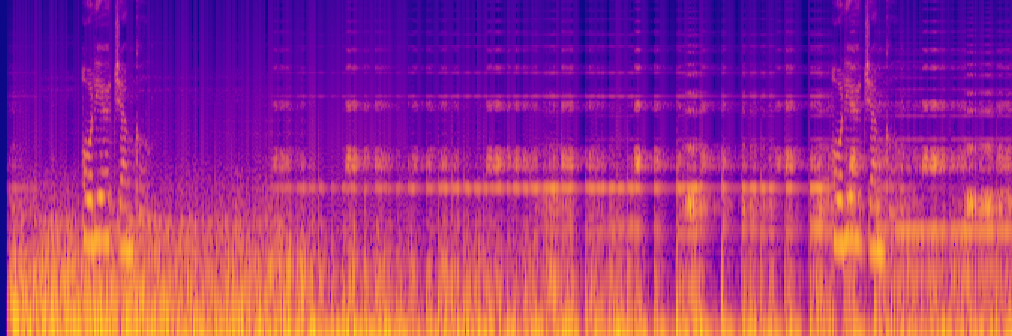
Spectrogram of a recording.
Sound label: damaged futuristic transmission hum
